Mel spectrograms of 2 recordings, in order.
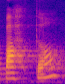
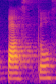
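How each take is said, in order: First: "pasto" with the s softened to an English-style h; aspirated S. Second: "pasto" with a clear hissed s; careful, sibilant s before the t in "pasto"; fully pronounced S. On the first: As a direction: exhale in place of s in "pasto". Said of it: "sino pasto". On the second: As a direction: sound the s distinctly in "pasto". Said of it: "no decimos pasto". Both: Shown as a demonstration.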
